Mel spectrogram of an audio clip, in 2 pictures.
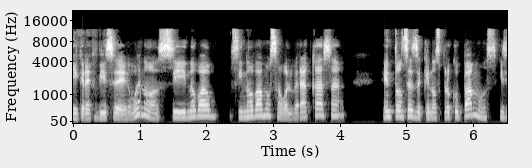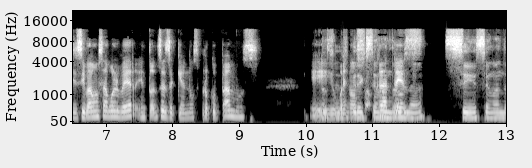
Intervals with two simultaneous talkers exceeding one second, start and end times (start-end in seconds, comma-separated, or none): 10.1-11.8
